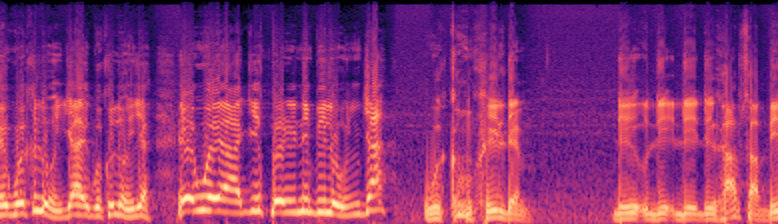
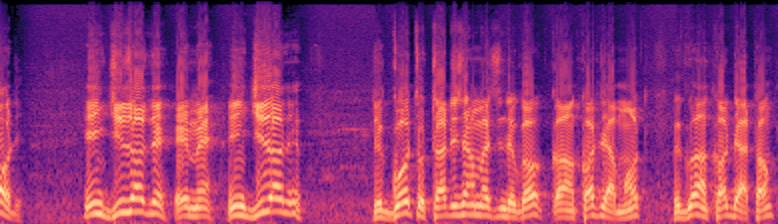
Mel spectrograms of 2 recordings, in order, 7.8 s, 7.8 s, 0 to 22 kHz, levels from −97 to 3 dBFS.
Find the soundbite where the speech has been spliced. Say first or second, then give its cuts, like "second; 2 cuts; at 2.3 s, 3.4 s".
first; 1 cut; at 3.9 s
